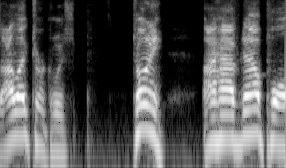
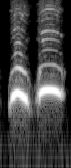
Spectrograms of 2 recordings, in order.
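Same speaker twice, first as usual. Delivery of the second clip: high, loud double woo; excited whoop; 7 dB louder than usual. Real, not acted. Streamer cheering for a new member, excited whooping.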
